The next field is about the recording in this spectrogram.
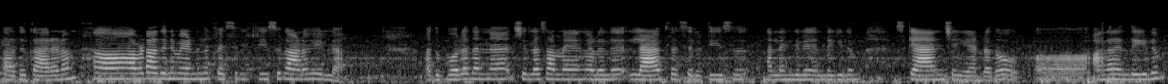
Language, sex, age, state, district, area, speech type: Malayalam, female, 18-30, Kerala, Kollam, rural, spontaneous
